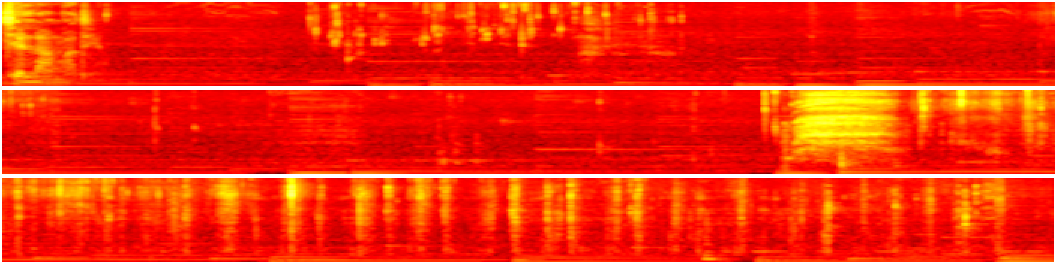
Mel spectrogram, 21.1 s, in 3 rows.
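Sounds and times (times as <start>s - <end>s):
wet chewing clicks: 2.0s - 4.6s, 13.1s - 21.0s
background music with bass line: 12.1s - 21.0s
loud breathy exhale: 12.2s - 13.1s.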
